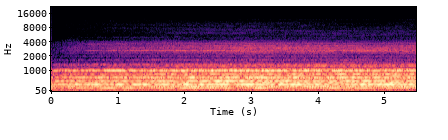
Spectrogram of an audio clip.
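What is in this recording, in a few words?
major chord, Symphony of Voices; Spectrasonics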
